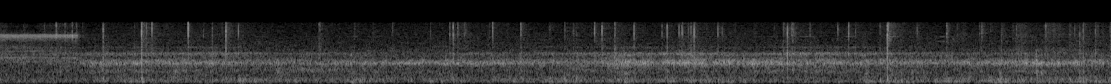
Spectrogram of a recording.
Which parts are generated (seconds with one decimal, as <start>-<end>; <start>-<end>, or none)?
10.2-10.7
